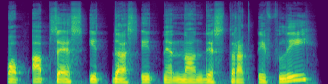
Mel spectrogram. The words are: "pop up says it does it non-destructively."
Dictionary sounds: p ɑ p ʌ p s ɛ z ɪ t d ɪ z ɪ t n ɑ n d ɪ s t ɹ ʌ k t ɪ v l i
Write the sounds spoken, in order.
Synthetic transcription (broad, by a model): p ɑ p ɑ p s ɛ s ɪ t d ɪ s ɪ t n ɑ n d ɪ s t ɹ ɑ k t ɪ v l i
